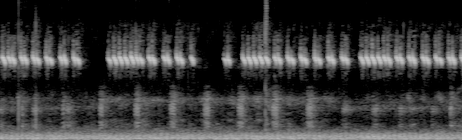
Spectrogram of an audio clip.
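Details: Cricket in rice paddies chirping in high, crisp pulse groups broken by short silences, with faint tapping and a low steady background murmur.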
